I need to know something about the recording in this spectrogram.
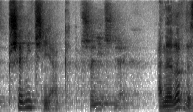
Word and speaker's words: pszeniczniak: my favorite beer, which is not a very easy word to pronounce for people, which is pszeniczniak.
